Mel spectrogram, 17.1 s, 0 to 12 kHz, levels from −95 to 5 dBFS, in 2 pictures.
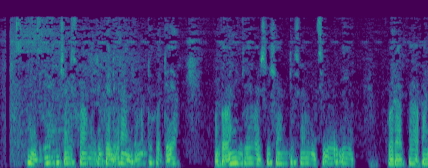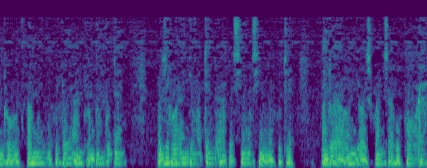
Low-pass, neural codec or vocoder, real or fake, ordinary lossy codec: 10.8 kHz; none; real; MP3, 32 kbps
